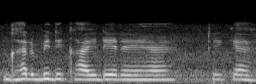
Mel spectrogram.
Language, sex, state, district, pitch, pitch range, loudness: Hindi, female, Haryana, Rohtak, 225 Hz, 215-230 Hz, -15 LUFS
